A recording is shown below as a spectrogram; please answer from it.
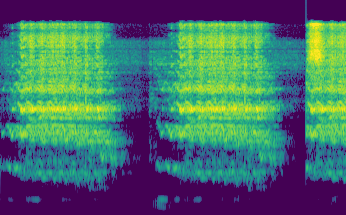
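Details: Horse whinnying again and again, each call a long quavering neigh that trails off, followed after short silences by the next, the last starting abruptly at the end.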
